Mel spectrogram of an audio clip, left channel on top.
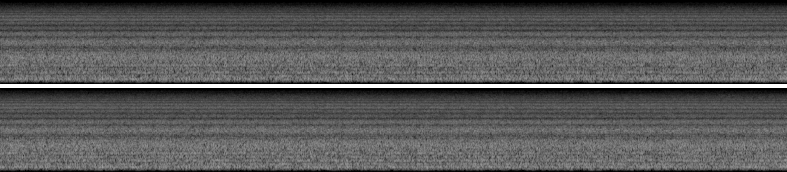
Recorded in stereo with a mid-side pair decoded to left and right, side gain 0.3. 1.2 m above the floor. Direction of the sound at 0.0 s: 10° right.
